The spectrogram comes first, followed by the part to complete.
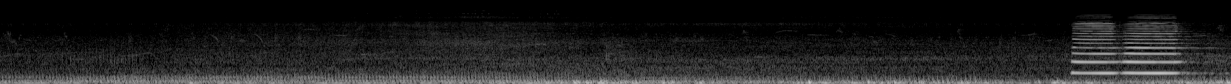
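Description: SRT QSY-class diesel-electric locomotive 5205 approaching with a low rumble, then sounding its horn near the end: one loud single-note blast about a second long, with a brief break in the middle.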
